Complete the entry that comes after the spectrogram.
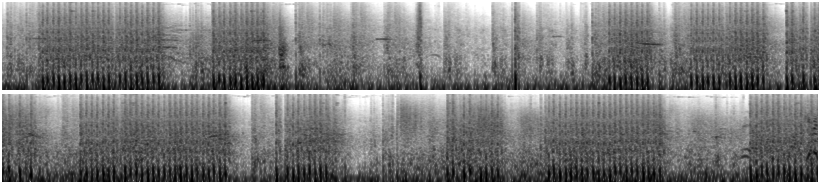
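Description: Rapid gunfire in the Western video game Red Dead Redemption, with repeated bursts of rifle and pistol shots crackling in dense volleys, separated by short pauses, loud and continuous across a battle.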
